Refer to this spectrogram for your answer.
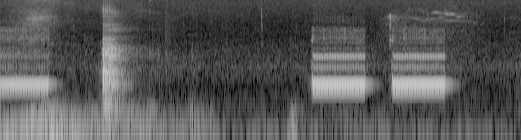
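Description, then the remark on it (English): A brief electronic tone and a click, then a phone line ringing out on a call to a pizza shop, with a steady double ring: two short, clear buzzing tones in quick succession, fairly loud, as if through a handset. “If they don't pick up, I might just leave a voicemail and then we'll call someone else.”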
